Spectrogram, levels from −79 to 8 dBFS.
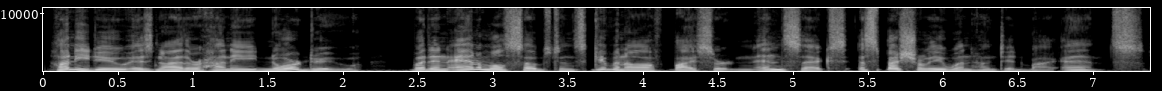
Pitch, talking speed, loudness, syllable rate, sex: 170 Hz, 160 wpm, -18 LUFS, 5.2 syllables/s, male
